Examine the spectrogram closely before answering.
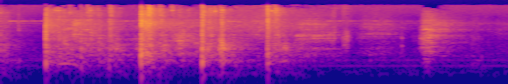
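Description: Gloved punches landing on a heavy punching bag: four hard thuds in under three seconds, with lighter hits between them.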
